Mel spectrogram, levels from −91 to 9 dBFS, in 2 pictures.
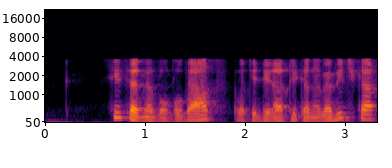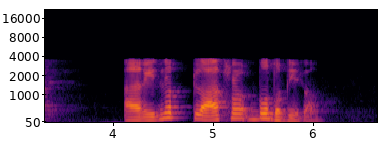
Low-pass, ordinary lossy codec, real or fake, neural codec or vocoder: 3.6 kHz; none; fake; codec, 32 kHz, 1.9 kbps, SNAC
